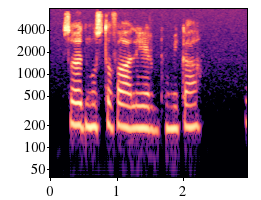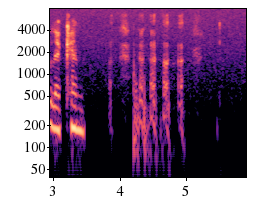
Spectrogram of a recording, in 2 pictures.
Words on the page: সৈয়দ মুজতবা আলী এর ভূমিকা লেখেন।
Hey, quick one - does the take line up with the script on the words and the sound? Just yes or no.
no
